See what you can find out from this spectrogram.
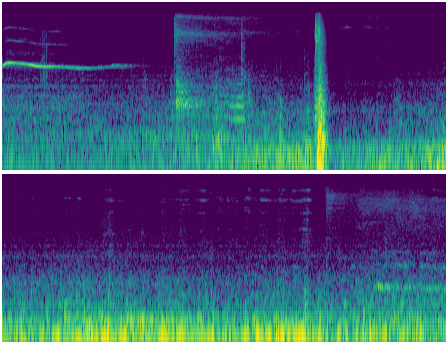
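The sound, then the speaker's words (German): A sleeper train door shuts with a single loud thud after a brief screech, then a low rumble slowly builds as the double-decker sleeper train pulls away and rolls steadily on, with no voices. “Vorsicht an den Türen und bei der Abfahrt des Fluges.”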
